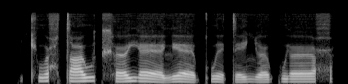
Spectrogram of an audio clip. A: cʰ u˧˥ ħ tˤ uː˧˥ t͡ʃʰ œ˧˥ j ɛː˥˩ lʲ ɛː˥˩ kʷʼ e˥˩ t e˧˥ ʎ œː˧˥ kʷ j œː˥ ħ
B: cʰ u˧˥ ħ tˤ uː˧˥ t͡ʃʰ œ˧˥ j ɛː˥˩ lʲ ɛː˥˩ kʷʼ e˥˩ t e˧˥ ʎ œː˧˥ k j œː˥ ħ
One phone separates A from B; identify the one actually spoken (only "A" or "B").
A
